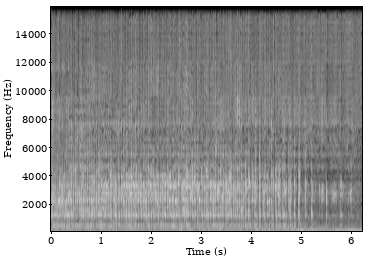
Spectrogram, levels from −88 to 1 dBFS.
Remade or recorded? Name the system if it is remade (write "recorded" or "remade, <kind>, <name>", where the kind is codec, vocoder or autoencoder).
remade, codec, DAC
